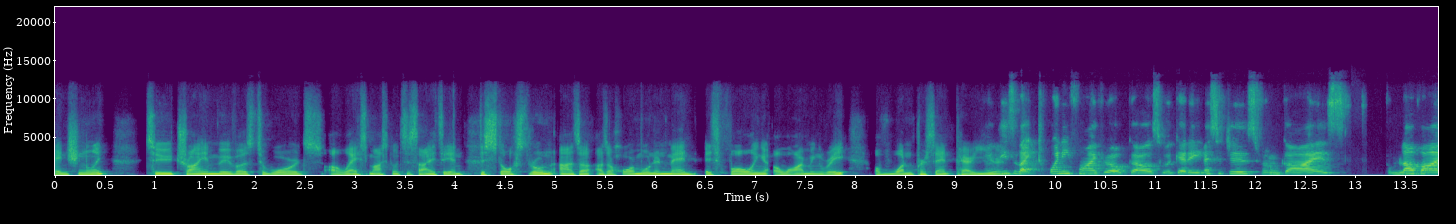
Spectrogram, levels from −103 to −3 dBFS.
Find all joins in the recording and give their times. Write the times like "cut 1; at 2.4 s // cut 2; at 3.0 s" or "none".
cut 1; at 2.7 s // cut 2; at 4.1 s // cut 3; at 7.1 s // cut 4; at 9.5 s // cut 5; at 11.5 s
